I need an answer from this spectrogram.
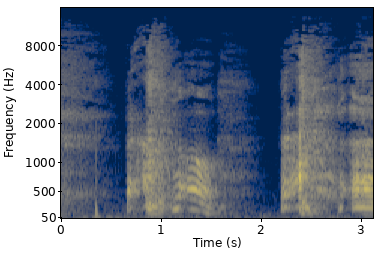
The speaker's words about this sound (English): I haven't sneezed in 6 months.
